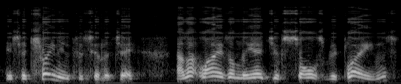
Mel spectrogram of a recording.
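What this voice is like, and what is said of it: Yorkshire English accent. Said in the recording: “I'm in Yorkshire, yes. Born and bred. ... I love that accent.”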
